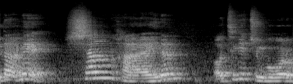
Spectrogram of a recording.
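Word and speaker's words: 上海: 그 다음에 상하이는 어떻게 중국어로 발음하냐면요, 이렇게 발음합니다.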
